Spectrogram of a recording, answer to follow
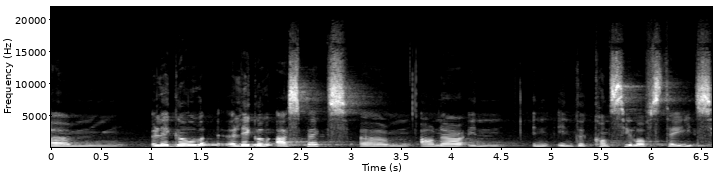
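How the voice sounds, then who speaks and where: A woman with a French accent at a fairly slow pace, against noticeable background noise. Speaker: activist. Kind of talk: panel discussion. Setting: stage with audience. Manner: halting.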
